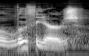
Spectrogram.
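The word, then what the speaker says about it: luthiers: guitars from other Colorado luers, I believe, is the correct pronunciation.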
